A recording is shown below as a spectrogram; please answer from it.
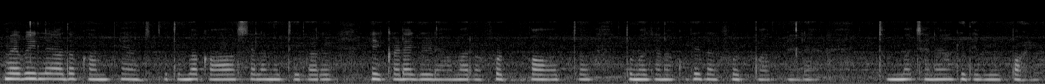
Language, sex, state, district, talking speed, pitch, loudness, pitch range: Kannada, female, Karnataka, Shimoga, 145 wpm, 230 Hz, -29 LUFS, 230-240 Hz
